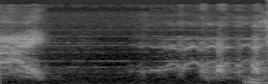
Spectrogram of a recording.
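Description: A young man's shouted line from the anime's soundtrack ends in a strained cry that falls in pitch in the first moment. A quiet lull with faint sound follows, then another voice begins just at the end.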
